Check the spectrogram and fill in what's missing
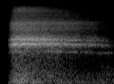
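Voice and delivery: soft breathy hush; soothing shush. A narrator's reading. Alexandra hushes the crying Anna softly. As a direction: hush her gently as you hold her. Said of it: "Alexandra said, squeezing her".

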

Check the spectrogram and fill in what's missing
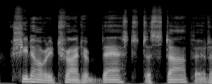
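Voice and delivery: ordinary delivery, nothing marked

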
